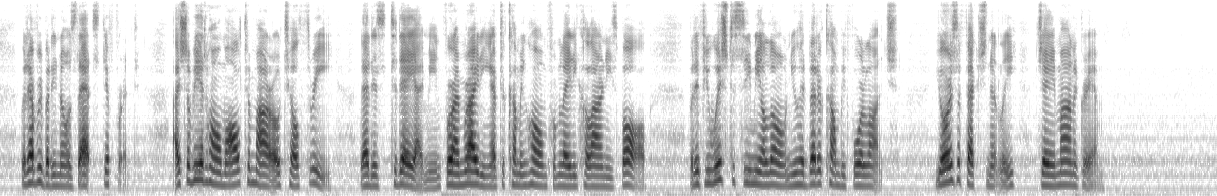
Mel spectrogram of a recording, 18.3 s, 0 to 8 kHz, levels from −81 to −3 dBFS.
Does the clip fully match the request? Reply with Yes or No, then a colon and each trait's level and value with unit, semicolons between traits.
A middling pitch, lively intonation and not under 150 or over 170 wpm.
No: medium, 175 Hz; average, 3.2 semitones; average, 160 wpm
